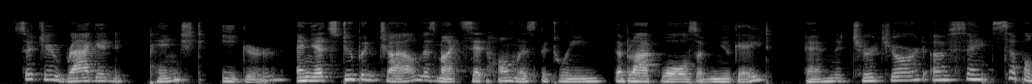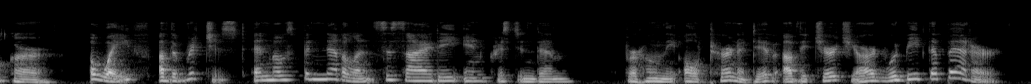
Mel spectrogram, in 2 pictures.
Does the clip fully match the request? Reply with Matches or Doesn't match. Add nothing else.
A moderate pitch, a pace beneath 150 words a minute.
Matches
